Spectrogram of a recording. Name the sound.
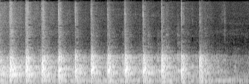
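knocking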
